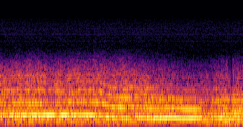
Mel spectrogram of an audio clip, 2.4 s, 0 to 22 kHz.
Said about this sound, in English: in the giant 427 Cobra is having a battle with rookie sensation Mario Andretti.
